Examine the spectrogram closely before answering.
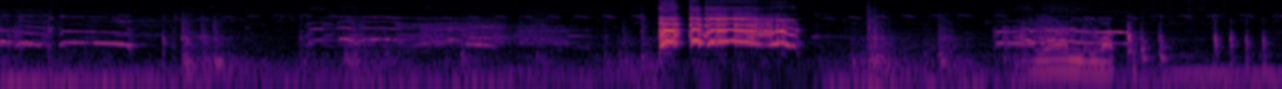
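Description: Roosters clucking and calling, with one loud crow of about a second and a half halfway through.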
